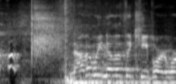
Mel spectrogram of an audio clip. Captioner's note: laughs; high five slaps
